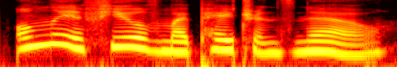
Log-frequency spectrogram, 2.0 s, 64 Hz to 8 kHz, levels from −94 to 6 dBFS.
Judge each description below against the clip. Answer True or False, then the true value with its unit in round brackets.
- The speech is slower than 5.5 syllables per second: True (5.1 syllables/s)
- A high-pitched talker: True (225 Hz)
